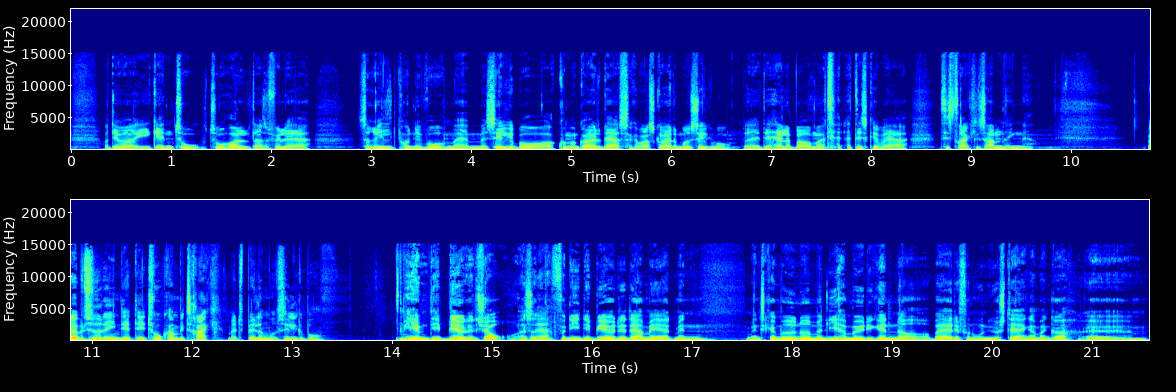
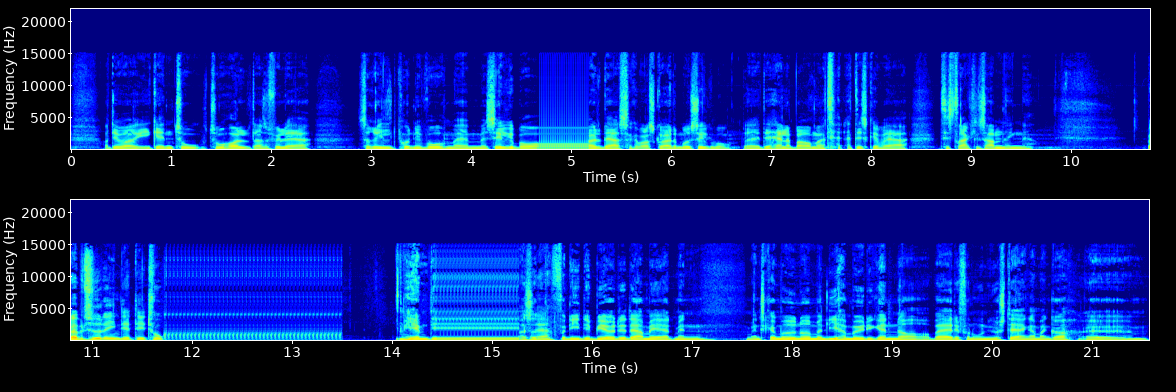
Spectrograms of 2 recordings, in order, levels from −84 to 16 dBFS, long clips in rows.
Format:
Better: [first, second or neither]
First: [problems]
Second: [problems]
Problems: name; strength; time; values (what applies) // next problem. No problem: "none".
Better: first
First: none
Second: audio freezing; at 4.5 s for 0.5 s, at 12 s for 2 s and at 14 s for 1 s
